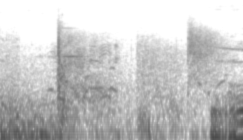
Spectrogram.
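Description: Incendiary artillery shells strike in Graviteam Tactics: Mius Front, sharp explosive impacts landing at roughly one-second intervals with a rumbling low-end tail, heavy but somewhat distant, under ongoing battlefield noise.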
